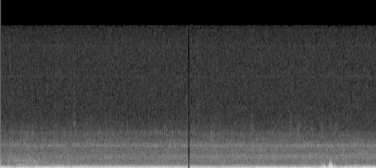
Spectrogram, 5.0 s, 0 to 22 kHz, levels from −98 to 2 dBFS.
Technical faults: gap at a join of encoded pieces

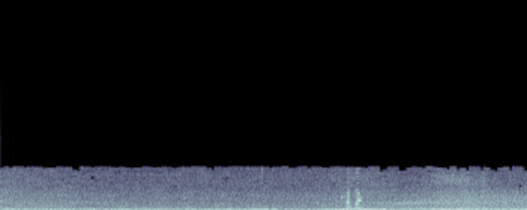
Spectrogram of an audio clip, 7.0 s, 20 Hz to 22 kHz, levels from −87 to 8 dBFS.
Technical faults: AAC compression; train of clicks

